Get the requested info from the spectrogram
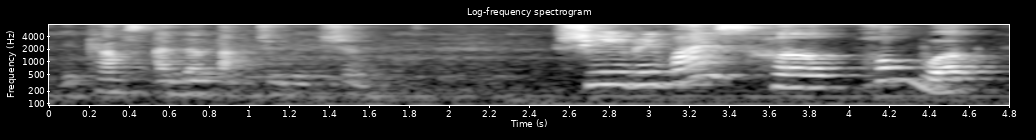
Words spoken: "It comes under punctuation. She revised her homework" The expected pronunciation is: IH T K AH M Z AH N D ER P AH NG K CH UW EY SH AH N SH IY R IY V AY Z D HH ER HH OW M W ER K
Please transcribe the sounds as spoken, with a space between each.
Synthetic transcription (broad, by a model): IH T K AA M S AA N D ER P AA K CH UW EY SH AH N SH IY R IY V AY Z HH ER HH OW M W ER K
